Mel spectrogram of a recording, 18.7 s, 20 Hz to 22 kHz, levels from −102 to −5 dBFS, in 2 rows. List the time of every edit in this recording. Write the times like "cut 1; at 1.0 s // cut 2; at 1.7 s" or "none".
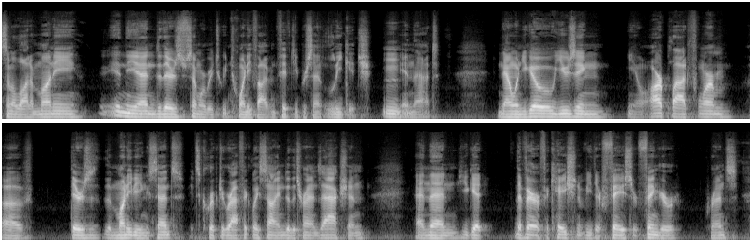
none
